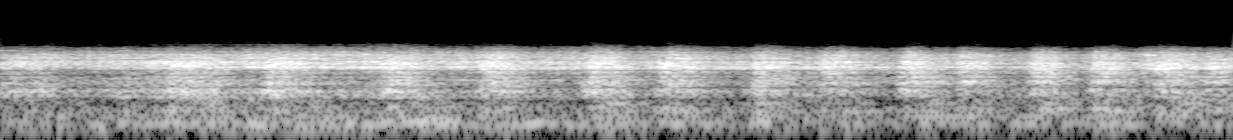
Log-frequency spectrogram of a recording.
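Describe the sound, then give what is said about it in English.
Modern locomotives at Sverdlovsk, a major railroad center in the Urals, rumble in a steady, dense roar. It is a rough hissing wash of noise with faint rhythmic pulses running through it. The sound stays loud throughout, and no one speaks. “And where the icy wind whistled over the solitude of the lonely village, now there is the sound of modern locomotives.”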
